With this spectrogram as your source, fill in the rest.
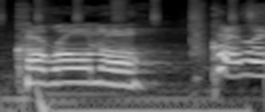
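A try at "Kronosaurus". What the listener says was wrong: Saurus. Oh, no, it doesn't say Corona, it's Cronosaurus.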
